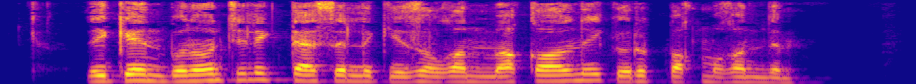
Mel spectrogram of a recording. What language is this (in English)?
Uyghur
